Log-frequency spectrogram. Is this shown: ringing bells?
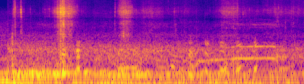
no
